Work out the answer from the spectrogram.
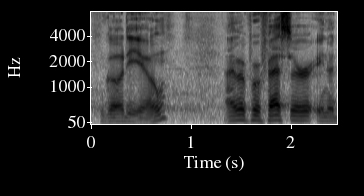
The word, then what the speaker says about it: Gaudiot: You pronounce it like rodeo, GAUDIOT.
